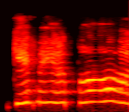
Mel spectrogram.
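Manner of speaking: loud, very high, drawn-out yell. Retelling how a customer at the bookstore glass demanded a book: imitating someone yelling. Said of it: "just yelled out and said".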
